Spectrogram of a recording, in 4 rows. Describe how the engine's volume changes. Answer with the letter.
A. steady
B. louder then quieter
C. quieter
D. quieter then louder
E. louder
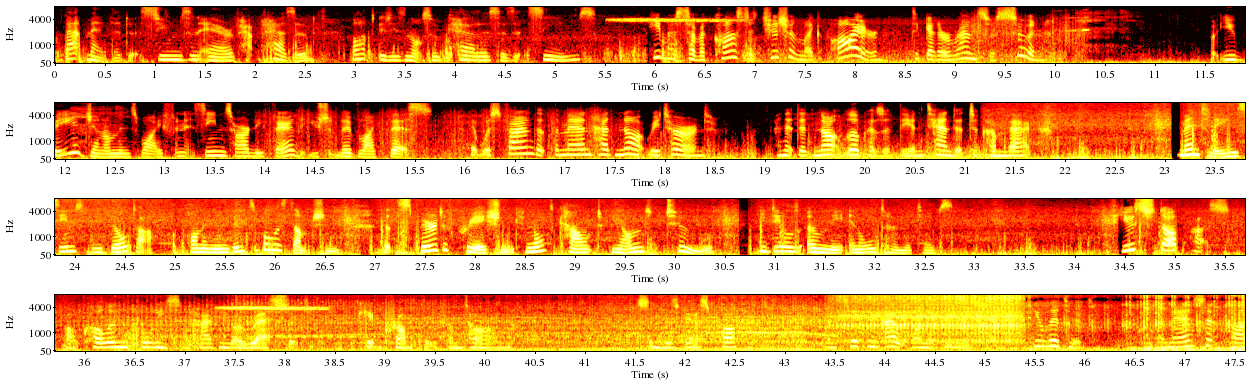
E.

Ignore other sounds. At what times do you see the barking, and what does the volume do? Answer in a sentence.
You can't hear the barking here.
